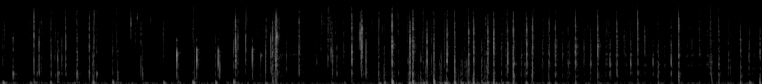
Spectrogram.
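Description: Long acrylic nails rapidly tap, scratch and crinkle a small, flat, sealed Twinings tea packet made of foil-lined paper, still full with its tea bag. The result is a quiet, steady stream of sharp, bright clicks and crisp crinkling with almost no ring after each tap.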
